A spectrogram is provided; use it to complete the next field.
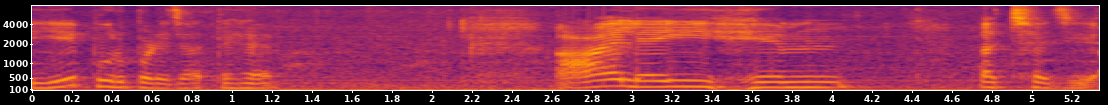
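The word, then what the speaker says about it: عليهم: ہیں۔ علیہم، اچھا جی، عین کے تلفظ کا تو آپ نے دھیان رکھنا ہے۔ علیہم پڑھا تو یہ لفظ اور ہے، یہ بھی قرآن مجید میں آیا ہوا ہے۔ الیہم کا مطلب ہے ان کی طرف اور علیہم کا مطلب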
